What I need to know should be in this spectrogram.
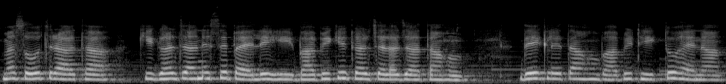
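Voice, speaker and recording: A woman's voice: fairly high pitch, fairly even intonation, unhurried, darkish tone. A woman voicing a worried, loyal younger brother who speaks in a thoughtful, concerned way. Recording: dull audio with faint music.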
